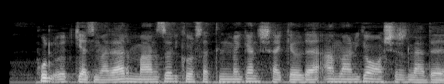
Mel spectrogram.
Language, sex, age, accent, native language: Uzbek, male, 18-24, Andijon, Uzbek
